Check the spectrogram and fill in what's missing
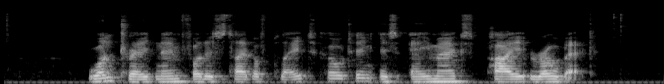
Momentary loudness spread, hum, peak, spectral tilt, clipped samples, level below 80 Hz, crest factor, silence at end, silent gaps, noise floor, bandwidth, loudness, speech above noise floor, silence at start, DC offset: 8 LU; none; -2 dBFS; -7.5 dB/octave; under 0.1%; -46 dBFS; 18 dB; 0.8 s; none; -51 dBFS; 11 kHz; -19 LUFS; 33 dB; 0.9 s; under 0.1%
